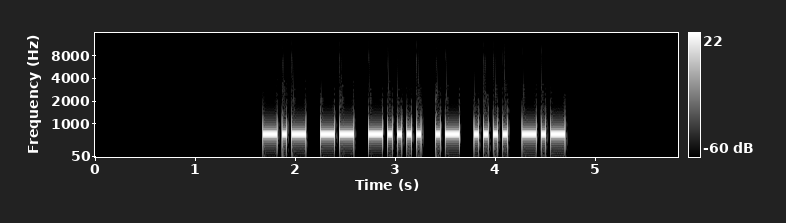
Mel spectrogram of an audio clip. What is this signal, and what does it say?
Morse code, heard as a keyed tone, about 25 wpm, 700 Hz. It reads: KM6AHK
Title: USA Call Signs - 6 Characters - Repeated 3x - 25wpm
